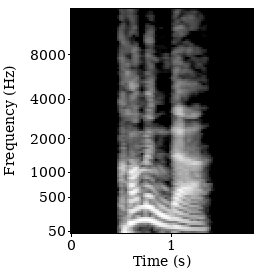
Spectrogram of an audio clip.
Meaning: inflection of kommend: 1. strong/mixed nominative masculine singular 2. strong genitive/dative feminine singular 3. strong genitive plural
- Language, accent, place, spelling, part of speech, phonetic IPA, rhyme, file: German, Germany, Berlin, kommender, adjective, [ˈkɔməndɐ], -ɔməndɐ, De-kommender.ogg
